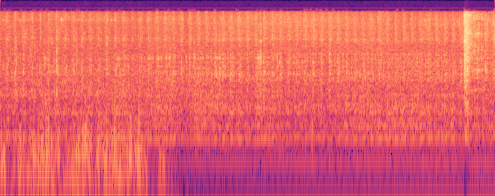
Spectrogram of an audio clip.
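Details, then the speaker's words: Fan motor spinning up: rough scratching settling into a faint rhythmic rub; owner suspects excess play lets motor push on back of casing, rubbing the bearing, possibly from prior bad disassembly; motor not yet opened. "but what's happening there when you hear that scratching noise when the fan gets up to speed a bit, motor's actually pushing on the back of the case, the motor casing."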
